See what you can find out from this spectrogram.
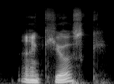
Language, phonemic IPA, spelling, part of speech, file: French, /kjɔsk/, kiosque, noun, Fr-kiosque.ogg
- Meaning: 1. kiosk (enclosed structure) 2. ellipsis of kiosque à musique (“bandstand”); bandstand 3. a sail of a submarine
